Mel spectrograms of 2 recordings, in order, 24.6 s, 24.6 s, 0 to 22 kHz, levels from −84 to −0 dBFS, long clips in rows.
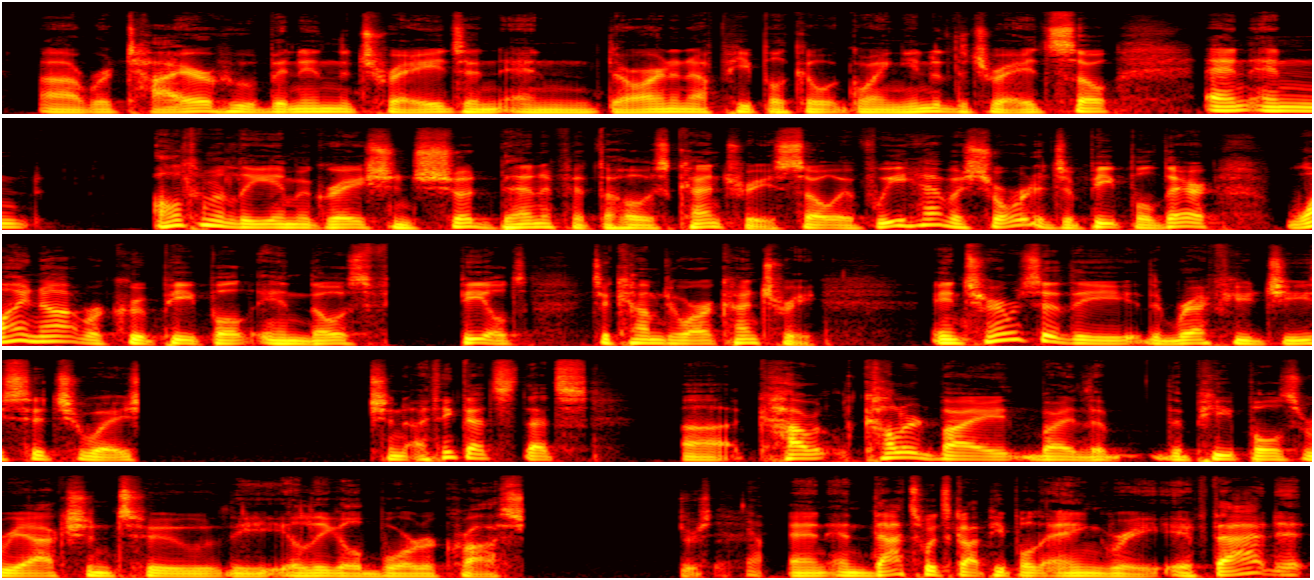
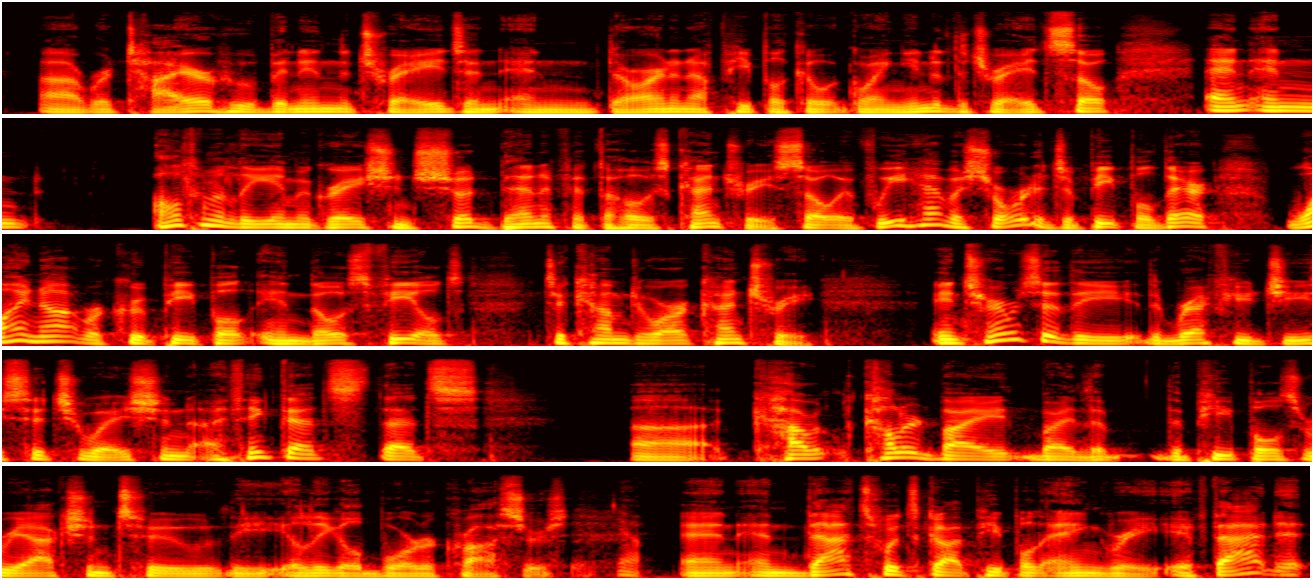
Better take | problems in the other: second | audio freezing; at 11 s, at 15 s for 1 s and at 22 s for 0.5 s

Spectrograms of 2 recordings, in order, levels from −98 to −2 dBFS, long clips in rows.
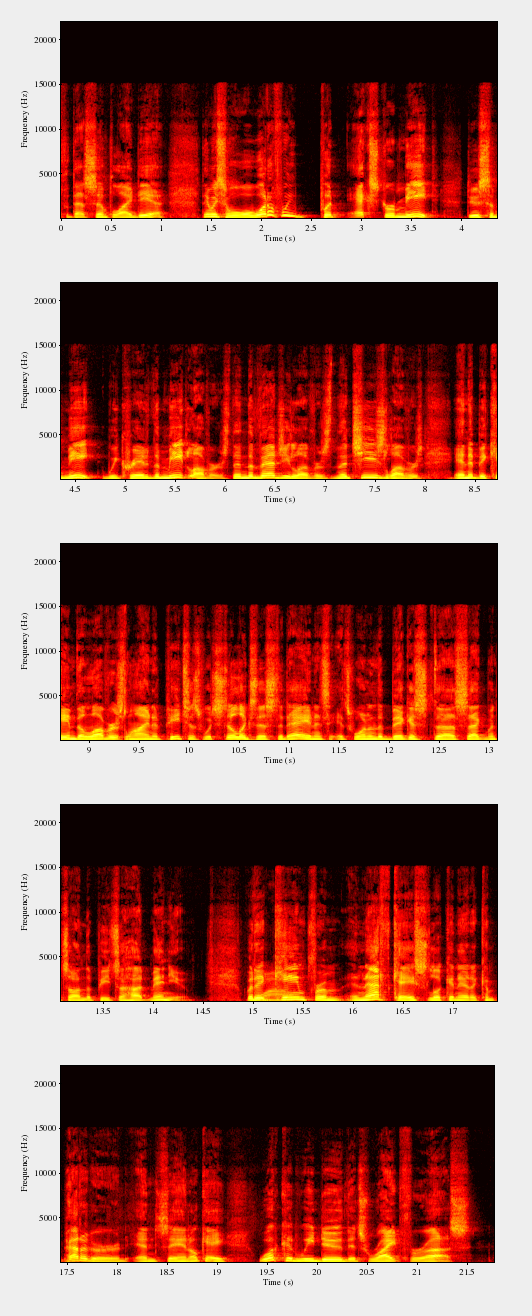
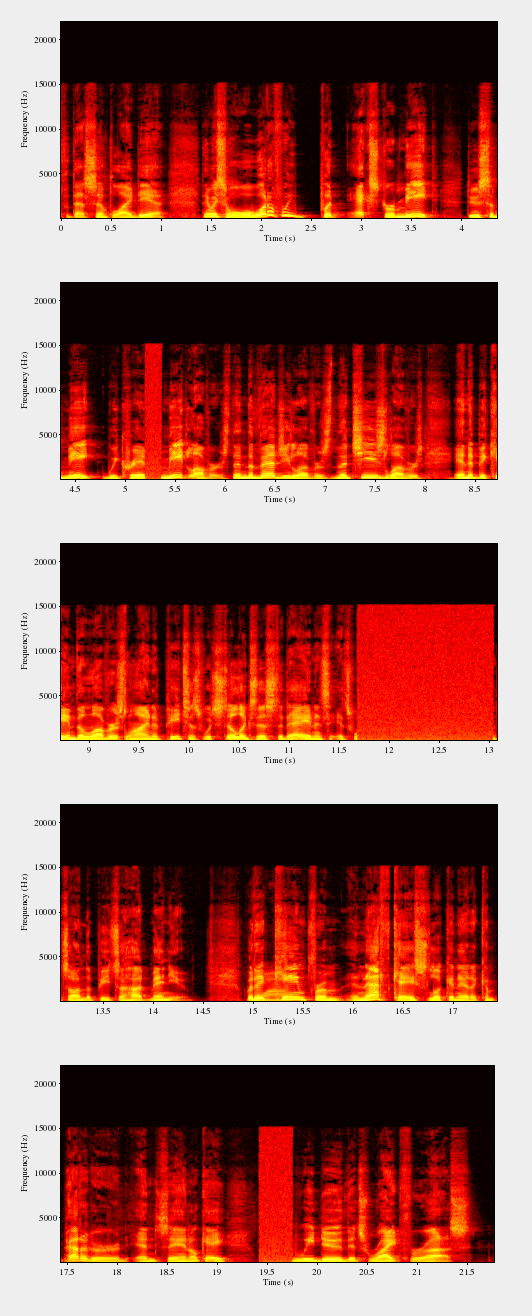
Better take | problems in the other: first | audio cutting out; filled with static; at 5 s, at 12 s for 1.5 s and at 19 s

